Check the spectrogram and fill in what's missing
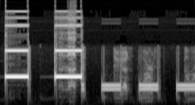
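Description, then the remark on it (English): Five loud electronic phone-line beeps in a steady rhythm, two higher-pitched tones followed by three lower, buzzier ones, with short silences between them and no talking. “I'm hearing lots of beep.”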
